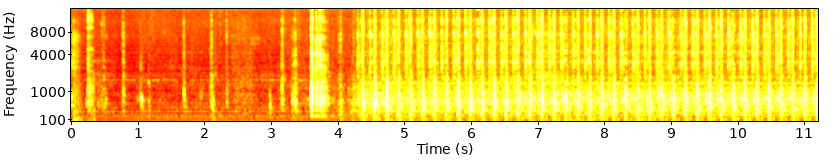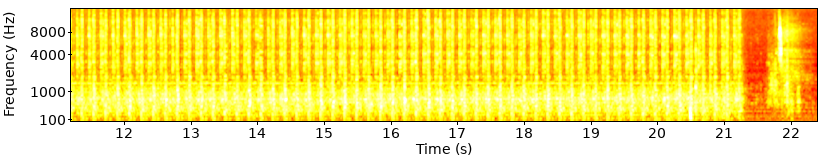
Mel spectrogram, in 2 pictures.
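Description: A sewing machine backstitches along a fabric mask with pocket and nose piece, a fast, even mechanical chatter that starts after a few quiet seconds and runs steadily before stopping near the end.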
